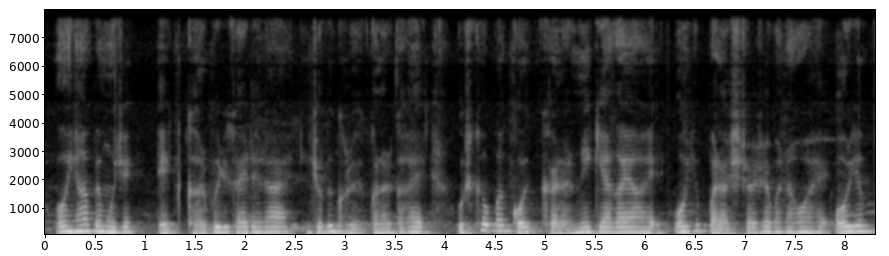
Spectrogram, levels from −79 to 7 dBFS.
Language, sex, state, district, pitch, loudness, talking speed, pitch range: Hindi, male, Chhattisgarh, Kabirdham, 170 Hz, -15 LUFS, 230 wpm, 160-175 Hz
